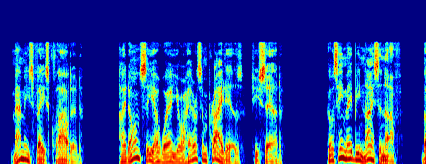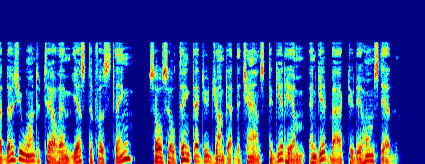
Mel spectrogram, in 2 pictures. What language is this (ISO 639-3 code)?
eng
